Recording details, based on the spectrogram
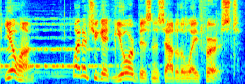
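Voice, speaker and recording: An actor playing an eccentric, cheerful scientist in a video game cutscene, theatrical and gleeful with precise phrasing. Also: male voice, mid-range voice, wildly swooping pitch, brisk, over music. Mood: cheerful, unhurried. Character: eccentric, cheerful male scientist, giddy about data.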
